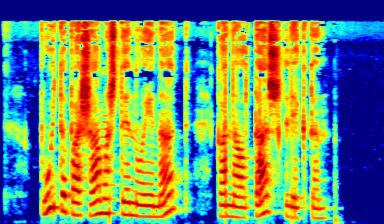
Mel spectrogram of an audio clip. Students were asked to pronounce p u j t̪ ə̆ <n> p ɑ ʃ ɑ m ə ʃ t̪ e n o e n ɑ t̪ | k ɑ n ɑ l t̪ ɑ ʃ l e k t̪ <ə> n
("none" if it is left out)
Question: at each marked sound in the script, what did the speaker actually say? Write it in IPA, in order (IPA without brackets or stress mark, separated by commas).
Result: none, ə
